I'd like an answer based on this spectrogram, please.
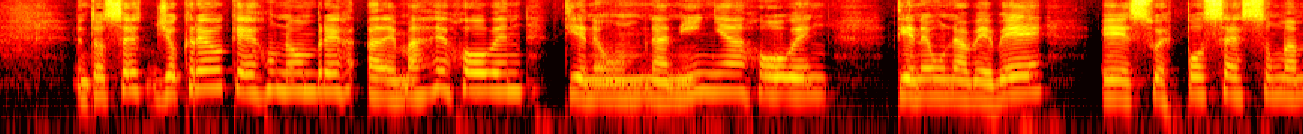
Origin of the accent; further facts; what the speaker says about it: Venezuela; moved away as an adult; nosotros cuando salimos de Venezuela, mi hijo menor tenía 6 años.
